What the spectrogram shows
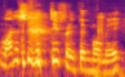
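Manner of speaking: mock upper-class accent. Voicing a pet who asks about its father: posh accent. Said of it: "Now she's got a posh accent".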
